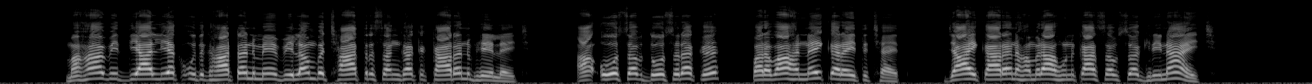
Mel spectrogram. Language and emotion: Maithili, disgusted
